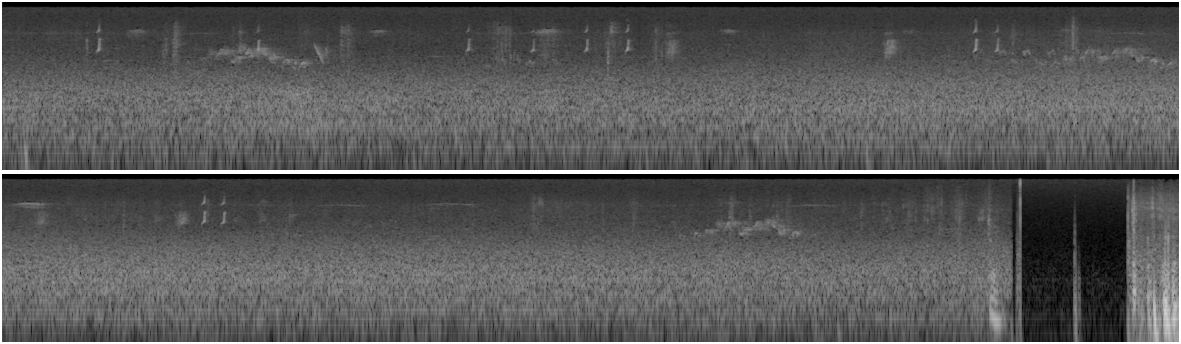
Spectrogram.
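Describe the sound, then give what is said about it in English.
Three faint, high-pitched song phrases from a wild bird, each a short descending flourish, spaced several seconds apart over a steady rushing wind-like hiss, which cuts out abruptly near the end. “Recording one of the wild birds just gave a song phrase.”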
